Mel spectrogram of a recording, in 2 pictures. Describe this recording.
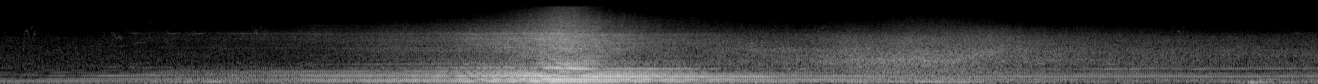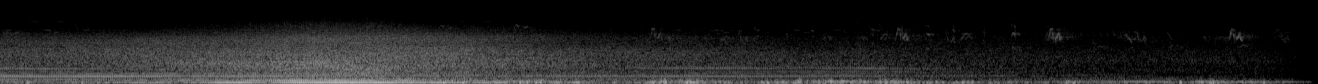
A passing motorcycle. Recorded with a Behringer ECM8000 omni mic.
